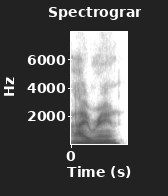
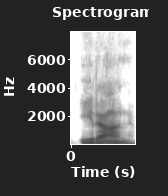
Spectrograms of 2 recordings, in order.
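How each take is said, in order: First: The name is said with a rural Texan drawl. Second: The name is said in a standard, careful way. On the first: "I pronounce it like a hick Texan" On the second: "Pardon me"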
